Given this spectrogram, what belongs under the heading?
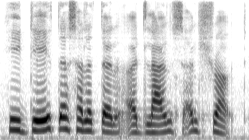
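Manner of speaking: plain reading voice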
